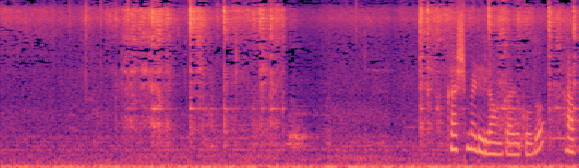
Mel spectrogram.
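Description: Sliced onions and green chilli sizzling in hot oil and ghee in a wok, with a wooden spatula stirring and scraping against the pan from about two seconds in.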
